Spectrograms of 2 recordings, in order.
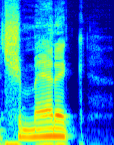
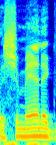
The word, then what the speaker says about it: shamanic: The shamanic vision. Am I saying that right? – Yeah, you can say shamanic. Shamanic, yeah. You know, like a shaman.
